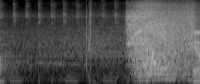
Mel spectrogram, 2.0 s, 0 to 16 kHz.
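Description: The brushless motors and propellers of an SJRC F11S Pro 4K quadcopter drone spinning up for takeoff: a sudden loud rush of propeller noise that starts a little past halfway and runs on steadily.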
